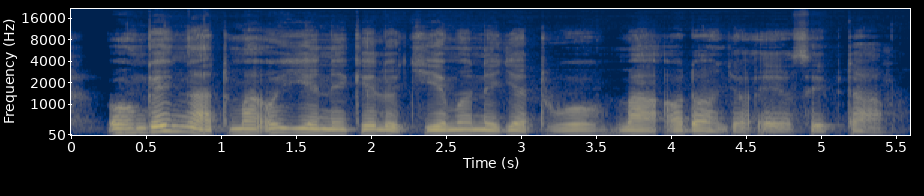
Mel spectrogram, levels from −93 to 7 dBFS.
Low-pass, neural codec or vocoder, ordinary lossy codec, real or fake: none; vocoder, 44.1 kHz, 128 mel bands every 512 samples, BigVGAN v2; none; fake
